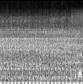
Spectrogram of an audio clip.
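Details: Yamaha Mio GT scooter after shimming the gap between the bushing and the roller housing with a zinc plate: steady, low idle putter with even pulses and no drive-side rattle; the CVT clatter is gone.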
